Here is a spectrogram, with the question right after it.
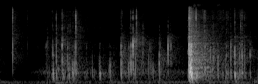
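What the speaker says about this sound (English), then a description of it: "so you can just rip it off from there" A packet of crystal glow powder being ripped open along its slit, with crinkling plastic handling and one loud tearing burst near the end, close and fairly quiet.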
